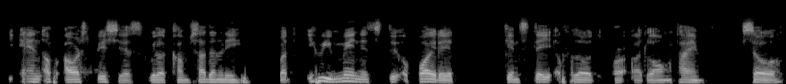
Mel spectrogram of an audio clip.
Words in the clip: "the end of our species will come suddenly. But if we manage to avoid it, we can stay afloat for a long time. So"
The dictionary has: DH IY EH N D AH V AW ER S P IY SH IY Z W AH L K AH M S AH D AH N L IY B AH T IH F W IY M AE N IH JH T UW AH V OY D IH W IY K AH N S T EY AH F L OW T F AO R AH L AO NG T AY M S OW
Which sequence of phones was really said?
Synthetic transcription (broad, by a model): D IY EH N D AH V AW ER S P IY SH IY S W AH L K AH M S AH D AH N L IY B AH T IH F W IY M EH N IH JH T UW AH P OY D IH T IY K AH N S T EY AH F L OW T F AO R AH L AO NG T AY M S OW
